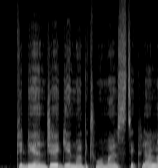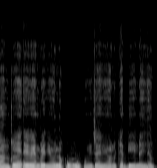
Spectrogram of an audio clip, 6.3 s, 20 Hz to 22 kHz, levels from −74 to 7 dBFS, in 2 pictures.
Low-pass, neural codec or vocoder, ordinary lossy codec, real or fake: none; codec, 44.1 kHz, 1.7 kbps, Pupu-Codec; none; fake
